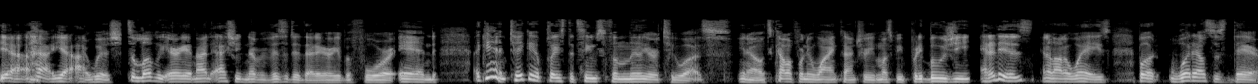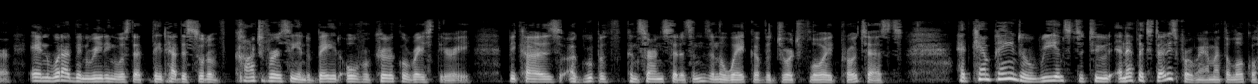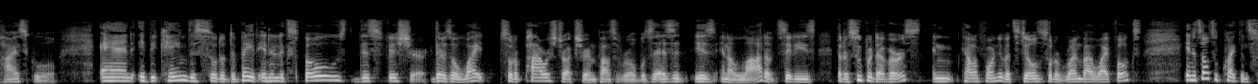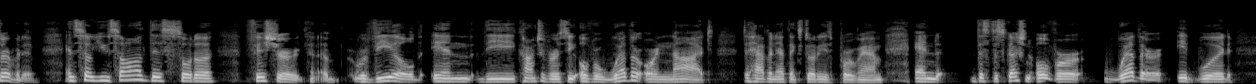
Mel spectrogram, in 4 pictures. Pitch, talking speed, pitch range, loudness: 135 Hz, 205 wpm, 120-160 Hz, -20 LUFS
